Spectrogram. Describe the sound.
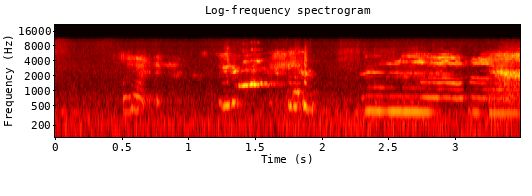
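A baby fusses with a few short whimpers and fretful cries, then a longer, drawn-out whine near the end.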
